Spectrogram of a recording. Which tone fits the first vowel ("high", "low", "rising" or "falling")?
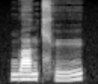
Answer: high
